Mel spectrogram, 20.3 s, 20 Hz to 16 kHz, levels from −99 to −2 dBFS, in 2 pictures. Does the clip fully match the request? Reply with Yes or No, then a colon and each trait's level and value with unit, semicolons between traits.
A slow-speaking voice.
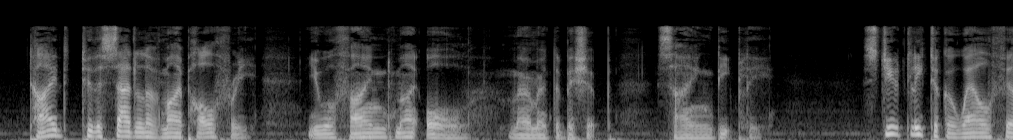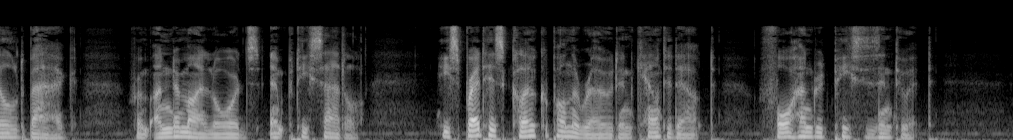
Yes: slow, 130 wpm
